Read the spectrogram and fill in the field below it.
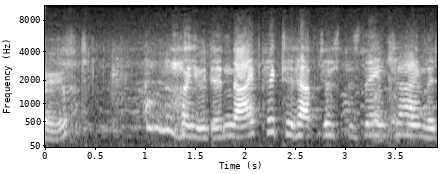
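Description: A second woman answers in a lively voice nearby.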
